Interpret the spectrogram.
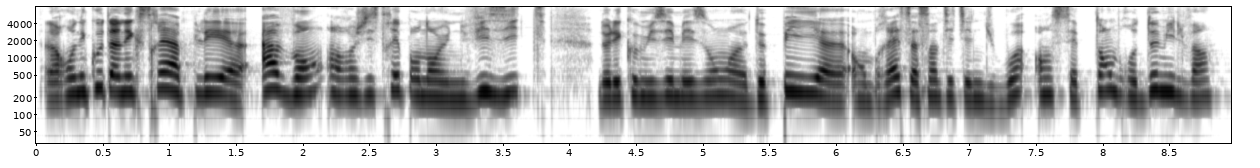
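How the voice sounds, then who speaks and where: A woman's voice: medium pitch, a little fast, a little mellow. A woman presenting a live radio programme. She asks her guests questions and introduces recordings plainly. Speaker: radio host.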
